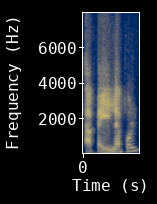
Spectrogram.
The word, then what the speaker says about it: available: La tienda tenía un número limitado de sillas disponibles, available, disponibles. Ah, bueno, algo que se me olvidaba mencionar, todas esas palabras que terminan en LE se pronuncian como si terminaran en OL, ¿vale?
